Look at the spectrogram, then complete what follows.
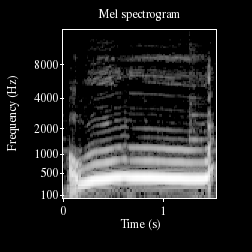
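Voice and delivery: long high wolf howl; one sustained, high-pitched howl. Pretend. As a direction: howl like a wolf, loud and drawn out. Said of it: "And Snow goes".

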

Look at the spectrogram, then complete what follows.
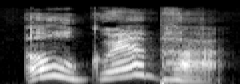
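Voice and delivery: high, drawn-out little toad cry; slow, high exclamation; admiring cry. A narrator's reading. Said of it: "he cried".

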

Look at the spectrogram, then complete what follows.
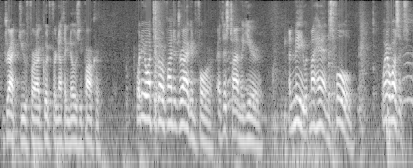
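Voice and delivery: put-on an old farmer losing his temper; irritated farmer rant. Farmer to dog, building exasperated rant.

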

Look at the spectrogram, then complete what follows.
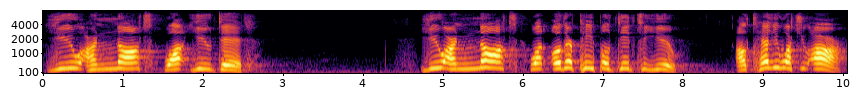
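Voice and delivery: slow, loud, emphatic preaching. Real, not acted. Pastor to church, slow and loud with emphasis. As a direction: drive each word home, slowly and loudly. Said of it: "I can only say this as emphatically as I can".

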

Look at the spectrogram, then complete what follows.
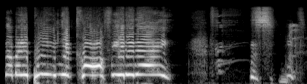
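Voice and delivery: mock a grumpy comedian needling someone; Gilbert Godfrey. Trying Bill Burr angry, comes out squawking Gilbert Godfrey voice. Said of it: "that just became Gilbert Godfrey".

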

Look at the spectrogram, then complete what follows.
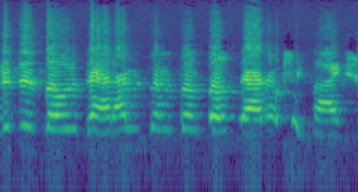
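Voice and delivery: ordinary talk

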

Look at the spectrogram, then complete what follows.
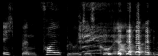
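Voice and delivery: loud, slow, every word hammered; emphatic declaration. Real, not acted. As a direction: proclaim it loudly and slowly. Stressing her Korean identity. (laut und nachdrücklich)

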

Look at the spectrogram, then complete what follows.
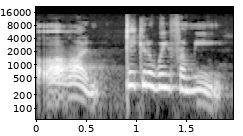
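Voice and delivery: acted divine exasperation; exasperated. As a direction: push it away in weary disgust. Voices God sickened by offerings.

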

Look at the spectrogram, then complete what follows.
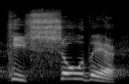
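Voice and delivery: He's "so" drawn out slowly and leaned on; slow, weighty "so"; stress on so. Real, not acted. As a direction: stretch the word "so" long and slow. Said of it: "You notice the emphasis".

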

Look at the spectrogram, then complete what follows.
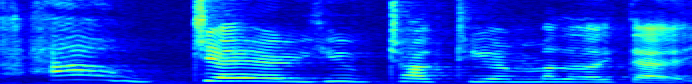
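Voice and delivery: hammed-up mom telling off her kid; imitating an angry mom. Neighbor mom yelling at her child, mock-scolded. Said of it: "Mom lost it again. She goes".

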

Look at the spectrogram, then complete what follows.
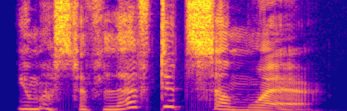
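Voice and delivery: patiently sure of himself; high little bear voice; matter-of-fact Pooh. A narrator's reading. Pooh's voice.

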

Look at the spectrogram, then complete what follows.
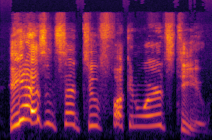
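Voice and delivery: high-pitched mock outrage; indignant protest. Teller objects that the buddy said nothing, indignant. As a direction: squeal it in disbelief on the buddy's behalf.

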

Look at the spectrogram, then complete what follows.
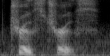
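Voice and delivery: ordinary talk

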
